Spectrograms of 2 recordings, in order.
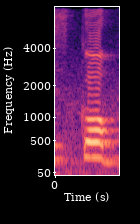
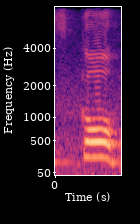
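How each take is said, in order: Both takes have the same delivery.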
